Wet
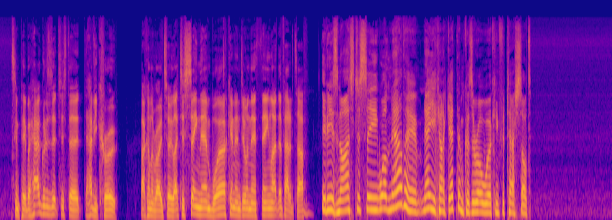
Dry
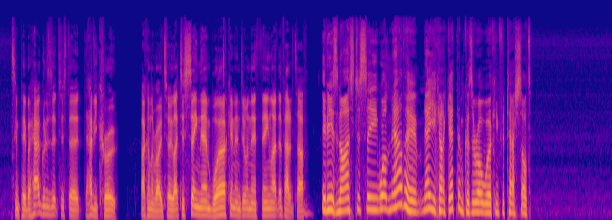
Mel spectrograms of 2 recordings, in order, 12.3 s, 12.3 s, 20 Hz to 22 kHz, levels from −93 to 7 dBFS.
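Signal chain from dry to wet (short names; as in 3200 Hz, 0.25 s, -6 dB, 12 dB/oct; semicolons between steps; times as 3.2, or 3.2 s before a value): maximiser +11 dB; gain -1 dB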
